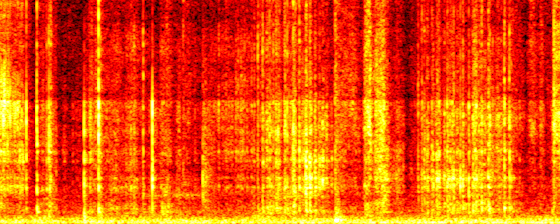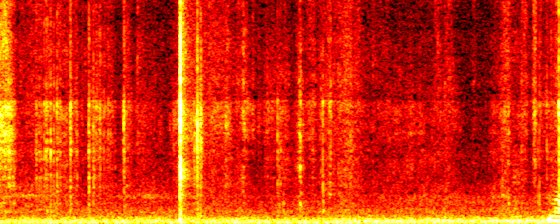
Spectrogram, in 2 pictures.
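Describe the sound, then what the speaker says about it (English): Scissors snip through a paper pop-up card, the cutting a soft, close scratchy rustle with small sharp snips spread across the stretch and one louder click midway; no talking. "Now what you can do with this is you can cut it into a shape."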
